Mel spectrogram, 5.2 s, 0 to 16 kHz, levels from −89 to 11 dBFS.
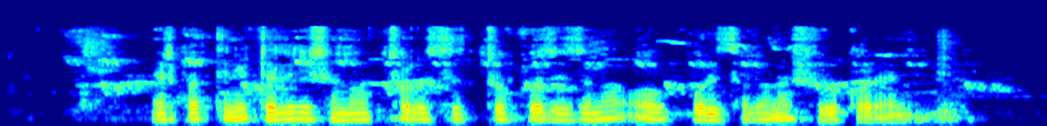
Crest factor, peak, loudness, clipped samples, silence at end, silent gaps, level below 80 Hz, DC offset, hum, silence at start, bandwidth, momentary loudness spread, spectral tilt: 20 dB; -10 dBFS; -29 LUFS; under 0.1%; 0.2 s; none; -64 dBFS; under 0.1%; none; 0.35 s; 8.2 kHz; 14 LU; -5.5 dB/octave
